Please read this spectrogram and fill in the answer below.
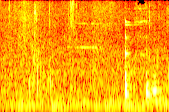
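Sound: sipping coffee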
